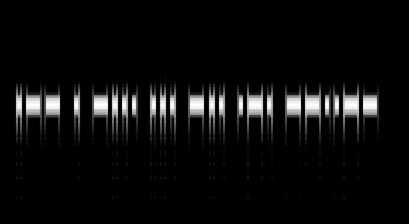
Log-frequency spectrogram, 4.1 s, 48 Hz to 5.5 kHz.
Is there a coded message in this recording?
Yes: Morse code from 0.2 to 3.8 s, heard as a keyed tone, about 25 wpm, 600 Hz. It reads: WEBSDR,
